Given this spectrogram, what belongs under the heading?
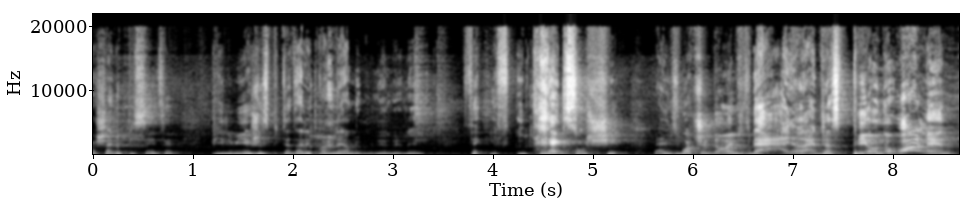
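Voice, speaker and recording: A man with a Québécois accent, a guest comedian telling an animated, slangy story on a podcast. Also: a little high, noisy background. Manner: slangy, punchy, mixes English words in.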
